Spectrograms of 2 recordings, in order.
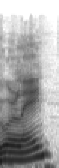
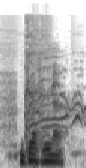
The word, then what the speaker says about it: Guerlain: Am I pronouncing that correct? No, not even close. Guerlain. Guerlain.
